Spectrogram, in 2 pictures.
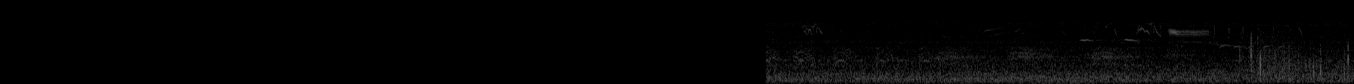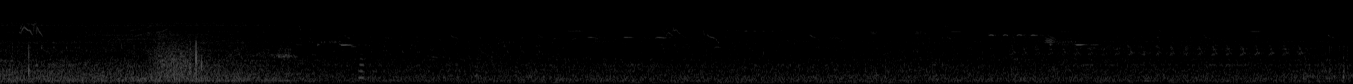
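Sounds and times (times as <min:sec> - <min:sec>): low steady hiss: 0:07.7 - 0:27.0
small birds chirping: 0:07.7 - 0:27.0.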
